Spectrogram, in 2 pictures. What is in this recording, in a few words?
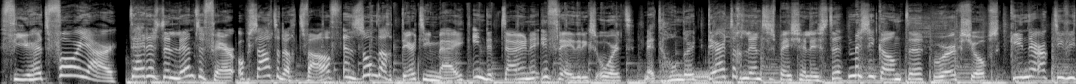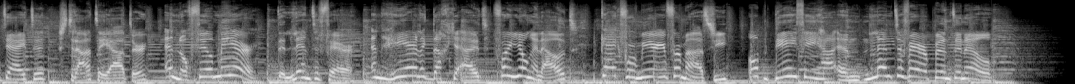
Commercial, Radio; NDC DVHN Lente Fair 2018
